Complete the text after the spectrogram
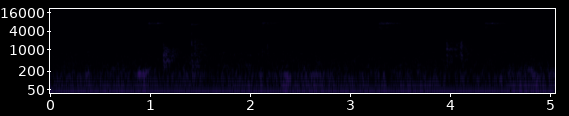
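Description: Small game pieces click faintly against a board.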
